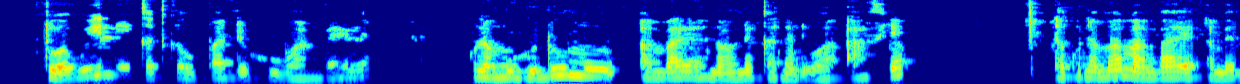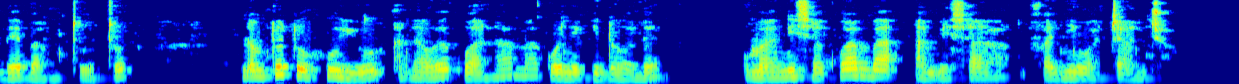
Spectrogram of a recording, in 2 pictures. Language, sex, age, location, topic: Swahili, female, 36-49, Kisii, health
